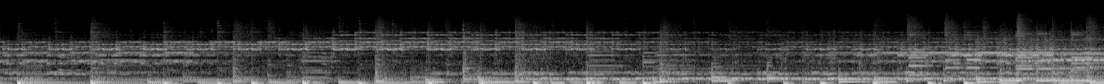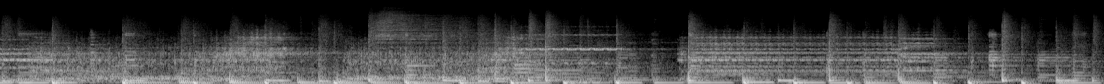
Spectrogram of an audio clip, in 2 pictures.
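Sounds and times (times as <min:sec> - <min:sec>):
bass line: 0:00.0 - 0:22.0
organ chords: 0:00.0 - 0:22.0
steady drum beat: 0:00.0 - 0:22.0.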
